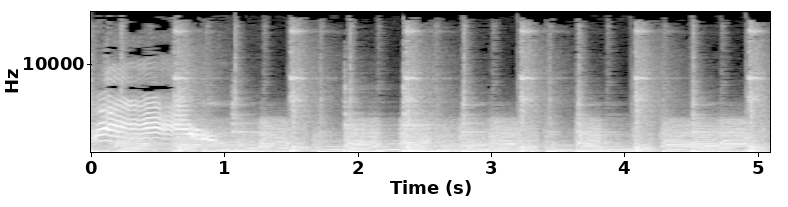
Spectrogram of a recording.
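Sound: cat meowing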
